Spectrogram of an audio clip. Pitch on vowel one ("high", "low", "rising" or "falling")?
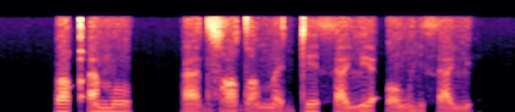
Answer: high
